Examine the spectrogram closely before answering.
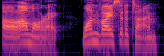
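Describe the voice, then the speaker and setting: A worldly, wry theater staffer, voiced by a woman in an audio drama. Her voice sits lower than most women's and is delivered with cool sarcasm. The sound is close and dry, with no room behind it. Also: moderate pace, creaky, bright, forceful tone, no echo. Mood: wryly amused.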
